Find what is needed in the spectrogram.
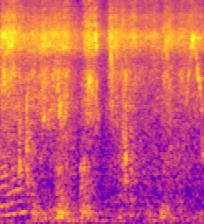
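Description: Cloth and bag rustling as a pink fabric cape is pulled out of a bag and shaken open, a run of short, irregular scuffs.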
